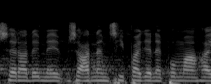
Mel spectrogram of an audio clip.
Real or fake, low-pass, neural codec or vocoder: real; 7.2 kHz; none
